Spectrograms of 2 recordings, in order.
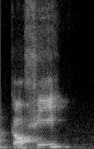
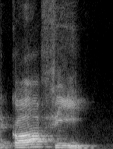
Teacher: Na verdade, são dois acentos, é coffee. Tanto o có quanto o fi são tônicas. As duas são acentuadas.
